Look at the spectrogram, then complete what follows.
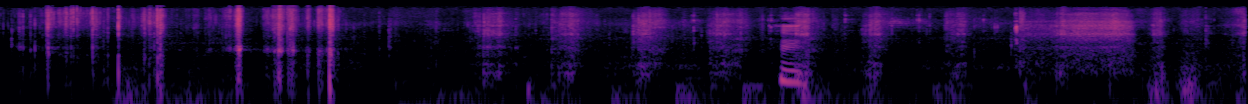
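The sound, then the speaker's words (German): Crisp crunches of people biting with eyes closed into an Oreo-type sandwich cookie with an engraved pattern and a supposedly pistachio filling, followed by several seconds of steady, moist chewing with occasional sharper cracks. “Nee, ihr solltet jetzt reinbeißen.”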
